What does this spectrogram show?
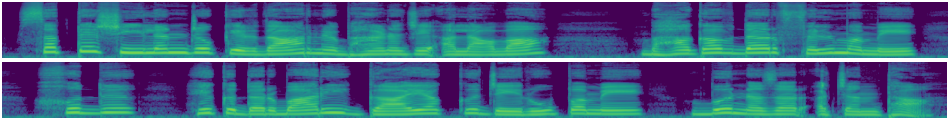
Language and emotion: Sindhi, neutral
